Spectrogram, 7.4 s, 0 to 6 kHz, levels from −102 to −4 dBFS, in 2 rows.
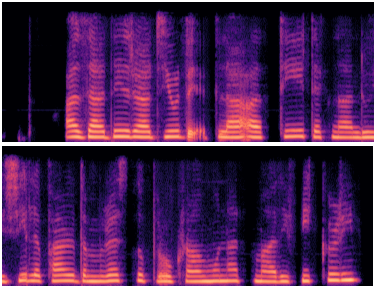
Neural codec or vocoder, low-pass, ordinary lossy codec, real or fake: codec, 16 kHz, 1 kbps, X-Codec, HuBERT features, trained on LibriSpeech; 5.4 kHz; AAC, 48 kbps; fake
